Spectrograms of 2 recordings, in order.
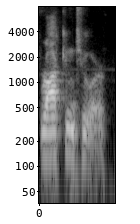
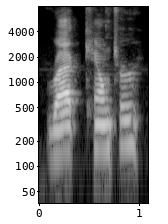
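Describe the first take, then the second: First: The first syllable sounds like rock. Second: The first syllable sounds like rack. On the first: The speaker calls it right. "but it's Rock and Tour" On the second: The speaker calls it wrong. "where I got rack rack counter instead"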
